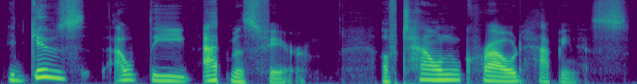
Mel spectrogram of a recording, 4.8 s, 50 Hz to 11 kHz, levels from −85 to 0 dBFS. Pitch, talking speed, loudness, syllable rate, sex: 150 Hz, 115 wpm, -22 LUFS, 3.9 syllables/s, male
